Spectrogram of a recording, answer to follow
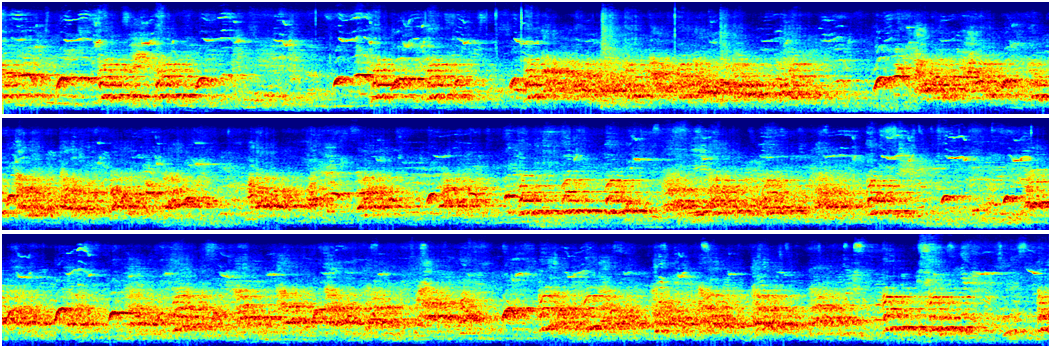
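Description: Dogs barking and yipping excitedly almost without pause, the calls overlapping and echoing in a large hard-walled hall.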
